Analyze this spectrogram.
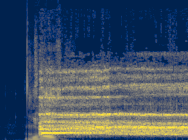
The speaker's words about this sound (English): Is that the dog that fronts that metal band? No, that's a rooster.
